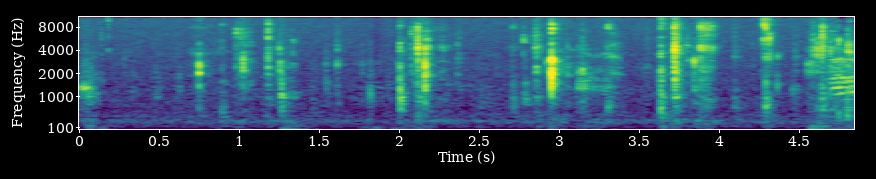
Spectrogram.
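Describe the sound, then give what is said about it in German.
Rapid, irregular clicking of a computer keyboard and mouse, fairly quiet, with sharp taps scattered over nearly five seconds and no talking. “Hier kann man ja schlecht verhindern, dass, äh, dass ich klicke.”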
